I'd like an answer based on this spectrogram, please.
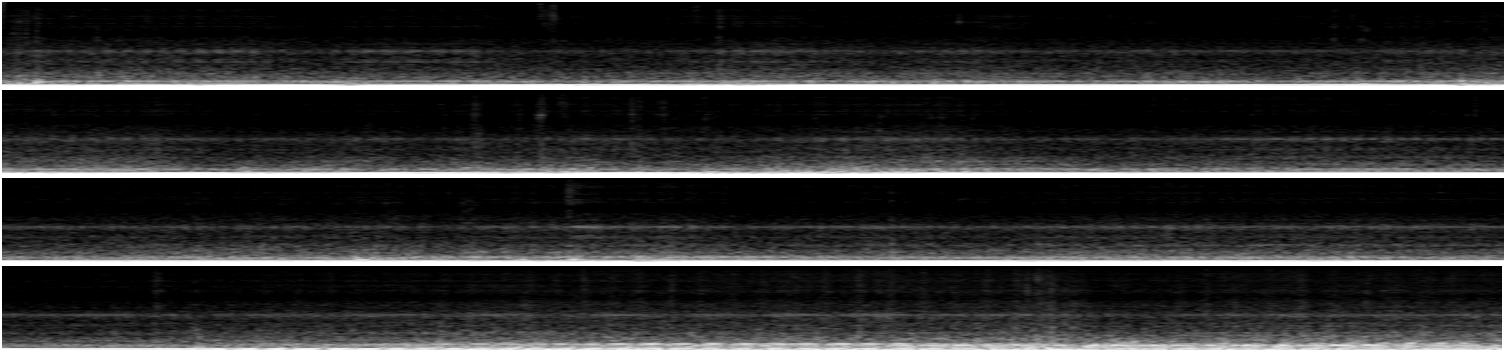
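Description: Jeep Wrangler engine running at low speed as it crawls over rock ledges, heard from inside the cabin as a steady low rumble. In the last several seconds the engine note grows stronger and steadier as it works up the climb.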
